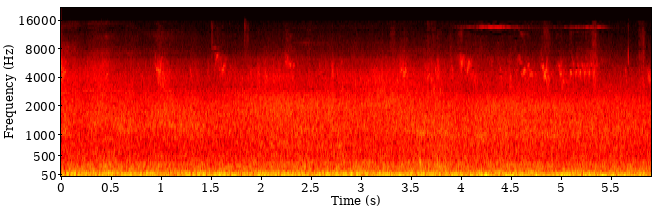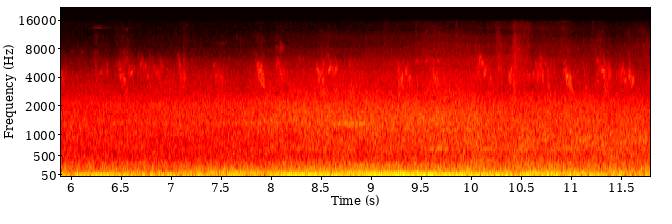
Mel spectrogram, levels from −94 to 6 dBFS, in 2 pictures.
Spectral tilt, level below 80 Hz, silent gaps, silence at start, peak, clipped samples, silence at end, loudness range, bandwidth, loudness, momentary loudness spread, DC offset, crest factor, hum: -5.5 dB/octave; -30 dBFS; none; 0 s; -16 dBFS; under 0.1%; 0 s; 5 LU; 14.5 kHz; -32 LUFS; 6 LU; under 0.1%; 14 dB; none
